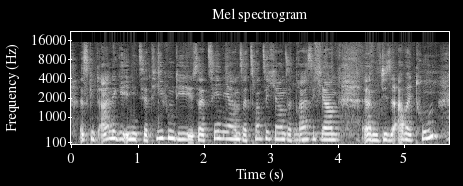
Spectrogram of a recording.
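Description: A woman's fairly high voice with fairly even intonation at a fairly quick pace, over noticeable background noise. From Munich, Germany. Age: 30s. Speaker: diversity trainer. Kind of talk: casual discussion.

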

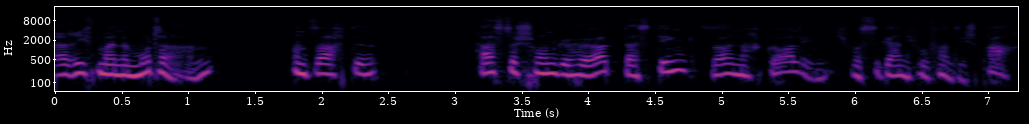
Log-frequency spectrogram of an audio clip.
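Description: A man's high-pitched voice with a dark, mellow tone, ordinary pitch variation and a moderate pace, dry and close with no echo, on a very clean recording with a silent background. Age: 70s. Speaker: anti-nuclear activist, trained teacher. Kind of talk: debate.

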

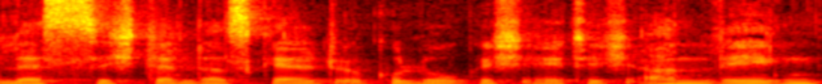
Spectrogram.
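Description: A man's fairly high, somewhat breathy voice. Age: 70s. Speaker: green investment fund founder. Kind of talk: interview.

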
